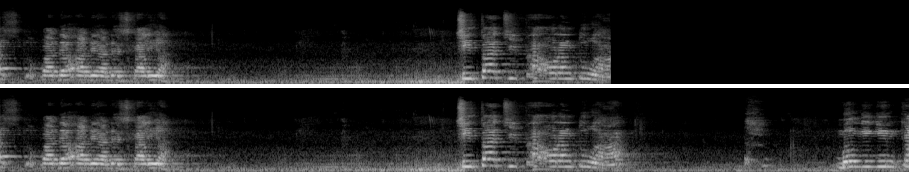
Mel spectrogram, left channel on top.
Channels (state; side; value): drops out; left; at 6.2 s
